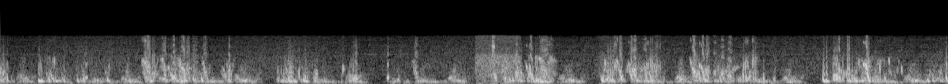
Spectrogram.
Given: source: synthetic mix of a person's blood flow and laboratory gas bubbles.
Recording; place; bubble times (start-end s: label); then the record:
Doppler ultrasound of blood flow; precordium
0.00-0.15 s: bubbles
0.35-0.68 s: bubbles
0.74-0.90 s: bubbles
1.03-1.16 s: bubbles
1.41-2.38 s: bubbles
2.74-3.21 s: bubbles
3.40-3.65 s: bubbles
3.84-4.03 s: bubbles
4.11-4.31 s: bubbles
4.76-5.60 s: bubbles
5.97-6.67 s: bubbles
6.89-7.68 s: bubbles
7.72-7.78 s: bubbles
8.19-9.05 s: bubbles
9.24-9.49 s: bubbles
From the record:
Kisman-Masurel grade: 444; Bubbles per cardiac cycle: continuous sound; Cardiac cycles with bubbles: 100%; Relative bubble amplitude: maximal (0.775 to 0.999); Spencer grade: 4 (maximum detectable bubble signal sounding continuously throughout systole and diastole of every cardiac period, and overriding the amplitude of the normal cardiac signals); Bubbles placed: only in the low amplitude regions of the cardiac cycle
